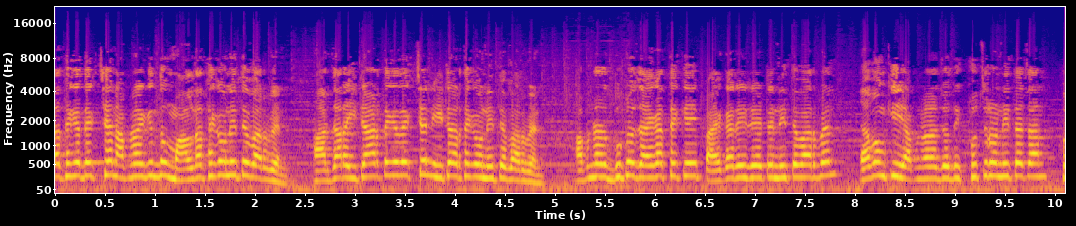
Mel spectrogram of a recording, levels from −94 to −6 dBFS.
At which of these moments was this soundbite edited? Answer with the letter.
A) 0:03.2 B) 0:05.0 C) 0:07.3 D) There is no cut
D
